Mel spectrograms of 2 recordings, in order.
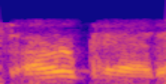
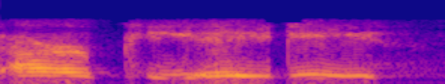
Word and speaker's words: Arpad: W-A-R-C-Y. – Yeah, you're close. The name is ARPAD, actually, ARPAD.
